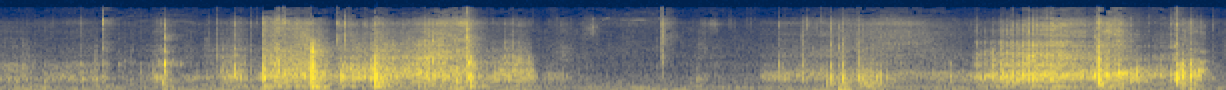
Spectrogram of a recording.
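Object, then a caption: Small cardboard box. Fingertips in pink latex gloves scratch and tap a small, closed white cardboard product box that apparently holds a mouse, resting on a wooden desk. Two bursts of dry, papery scratching come through, with sharp, short taps scattered through them and quieter pauses between. The sound sits mostly in the midrange, with a brighter hiss in the scratches.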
